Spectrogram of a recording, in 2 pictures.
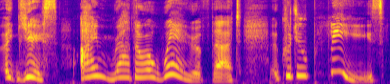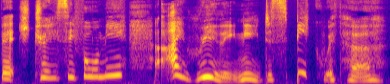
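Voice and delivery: overly proper, a bit rattled; flustered Aziraphale. Acted. Aziraphale on phone.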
